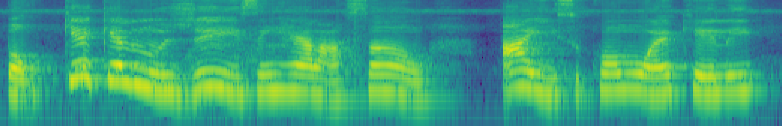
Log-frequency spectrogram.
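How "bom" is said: ordinary talk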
